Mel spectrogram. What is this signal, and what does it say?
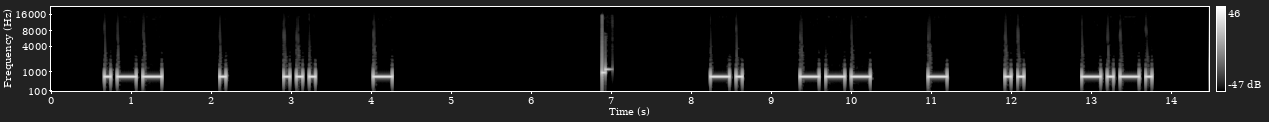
Morse code, heard as a keyed tone, about 15 wpm, spaced as for 9 wpm, 700 Hz. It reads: WEST NOTIC
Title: 3x Character Spacing - Top 500 Words - 15wpm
